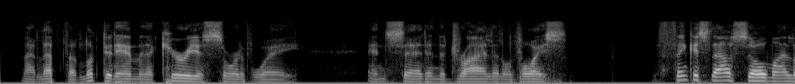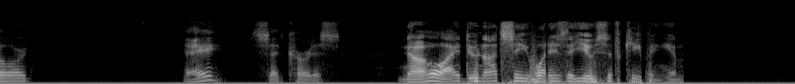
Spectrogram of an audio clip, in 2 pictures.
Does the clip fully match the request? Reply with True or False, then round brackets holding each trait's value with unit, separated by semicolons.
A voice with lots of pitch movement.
False (3.3 semitones)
